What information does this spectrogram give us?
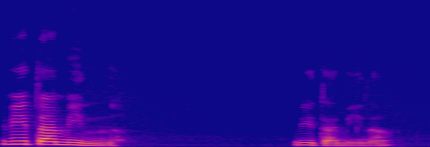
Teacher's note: un sonido que se forma con ayuda de los dientes superiores con el labio inferior un golpecito de vitamina vitamina si segunda línea es la letra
